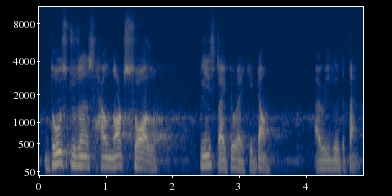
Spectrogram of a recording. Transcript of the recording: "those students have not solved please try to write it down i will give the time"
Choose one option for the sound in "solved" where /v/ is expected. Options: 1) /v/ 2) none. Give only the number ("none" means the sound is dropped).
2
